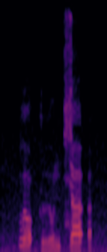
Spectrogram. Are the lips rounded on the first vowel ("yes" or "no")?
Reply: yes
